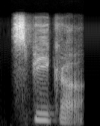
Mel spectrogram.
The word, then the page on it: speaker: Indian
